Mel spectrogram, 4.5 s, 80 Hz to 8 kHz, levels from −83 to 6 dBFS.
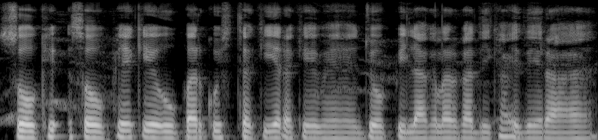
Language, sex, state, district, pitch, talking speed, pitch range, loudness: Hindi, male, Jharkhand, Ranchi, 130 Hz, 215 wpm, 125-135 Hz, -20 LUFS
